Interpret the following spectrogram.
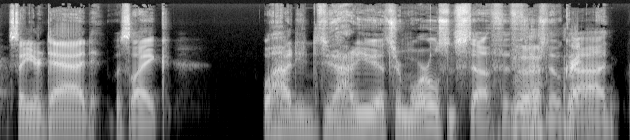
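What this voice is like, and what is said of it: Imitates a father in California-surfer voice. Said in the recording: “your her dad impression ... Your guys' impressions just sound like California surfers”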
